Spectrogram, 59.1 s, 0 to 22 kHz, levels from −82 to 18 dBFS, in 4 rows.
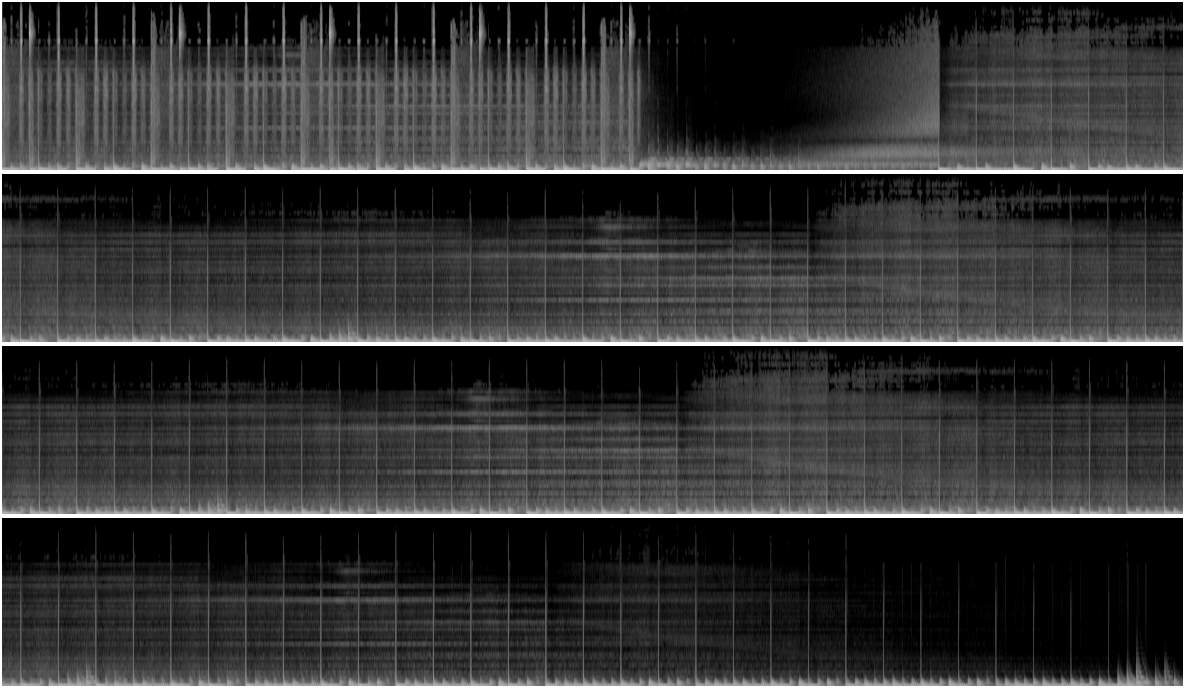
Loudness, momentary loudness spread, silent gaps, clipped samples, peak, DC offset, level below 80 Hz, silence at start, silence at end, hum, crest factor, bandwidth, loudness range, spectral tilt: -18 LUFS; 4 LU; none; under 0.1%; 0 dBFS; under 0.1%; -16 dBFS; 0 s; 0.05 s; none; 14 dB; over 20 kHz; 3 LU; -7 dB/octave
